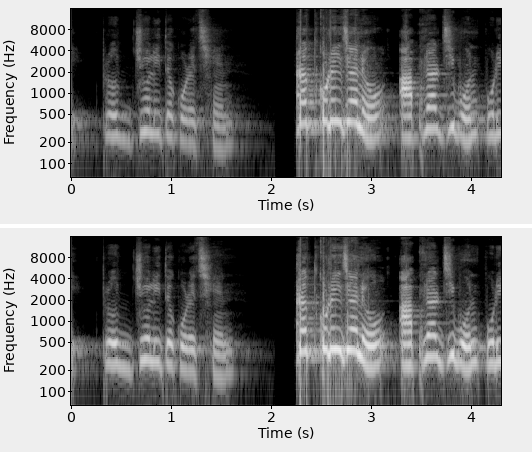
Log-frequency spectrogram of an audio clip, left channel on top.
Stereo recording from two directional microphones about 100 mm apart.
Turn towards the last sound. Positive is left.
turn(degrees=-35)  # may be behind; listen again after turning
